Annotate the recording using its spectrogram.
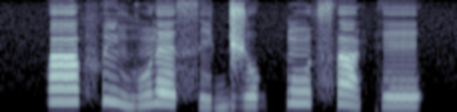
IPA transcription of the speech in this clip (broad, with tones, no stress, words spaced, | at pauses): ã˦fĩ˦˨ɡũ˨˦ɾɛ˧ si˨ d͡ʒo˧ k͡pũ˦sã˦˨ke˧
